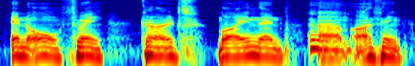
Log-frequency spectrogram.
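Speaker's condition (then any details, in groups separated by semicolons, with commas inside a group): Motor neurone disease; shoulder onset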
